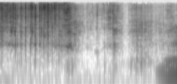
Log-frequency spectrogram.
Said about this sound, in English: Wow. You make good matzah. Crunchy, right? And salty. It's a little salty. It doesn't taste anything like cardboard.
